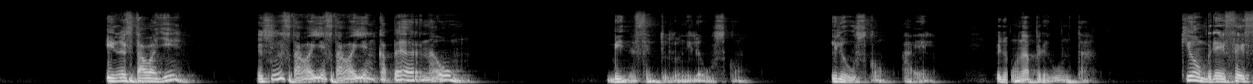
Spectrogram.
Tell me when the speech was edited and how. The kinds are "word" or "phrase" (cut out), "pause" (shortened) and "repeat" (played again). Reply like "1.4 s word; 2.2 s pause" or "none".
3.2 s repeat; 10.1 s phrase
